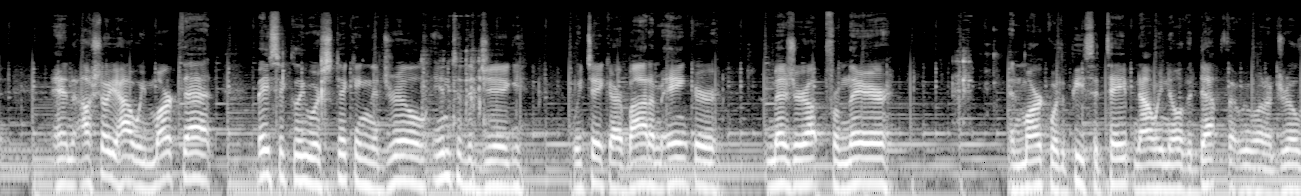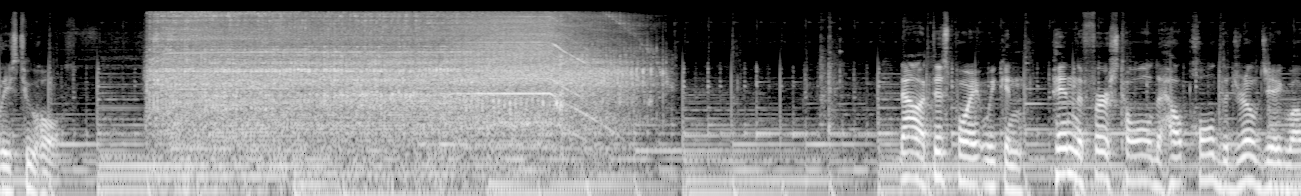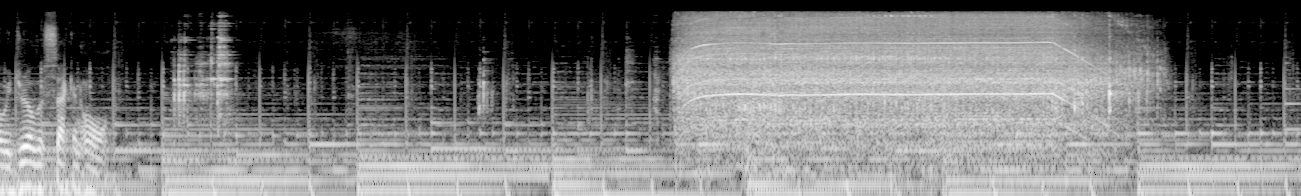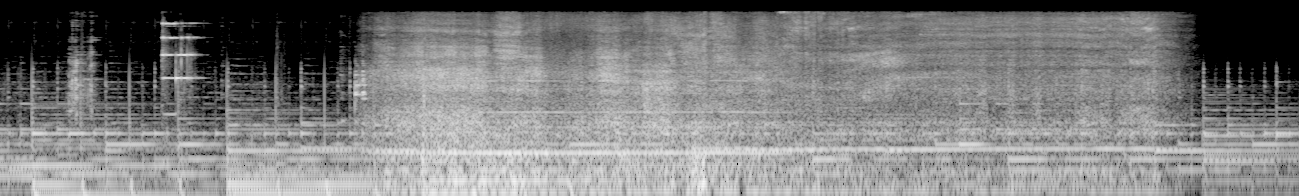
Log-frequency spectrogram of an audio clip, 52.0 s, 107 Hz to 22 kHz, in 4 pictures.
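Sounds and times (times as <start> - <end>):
rotary hammer drilling into concrete: 14.4 - 19.8, 32.7 - 37.8, 42.6 - 51.0.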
